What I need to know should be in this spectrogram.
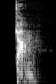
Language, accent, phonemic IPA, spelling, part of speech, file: French, France, /kaʁm/, carme, noun, LL-Q150 (fra)-carme.wav
- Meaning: Carmelite, white friar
